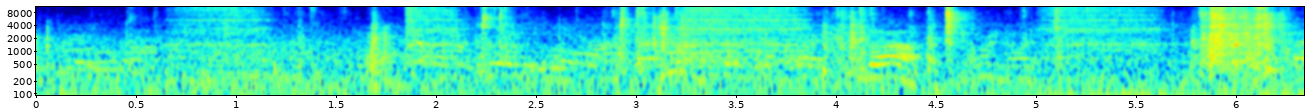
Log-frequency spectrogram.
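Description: Faint, indistinct voices over a steady hiss, broken by several sharp knocks, the loudest near the end.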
